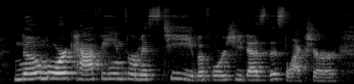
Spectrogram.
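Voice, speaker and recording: A woman's high voice at a fairly quick pace, ordinary pitch variation, and audible room echo. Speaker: teacher. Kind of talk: lecture. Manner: animated.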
